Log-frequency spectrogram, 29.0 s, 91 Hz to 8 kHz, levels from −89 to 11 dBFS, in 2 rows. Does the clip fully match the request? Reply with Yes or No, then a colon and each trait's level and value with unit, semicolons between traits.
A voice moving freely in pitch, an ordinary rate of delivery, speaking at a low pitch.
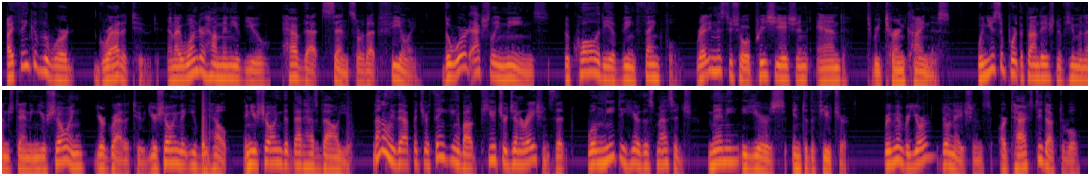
Yes: wide, 7.0 semitones; average, 180 wpm; low, 130 Hz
